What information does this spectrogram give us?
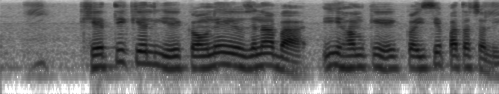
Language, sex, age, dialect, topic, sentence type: Bhojpuri, male, 60-100, Northern, banking, question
